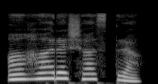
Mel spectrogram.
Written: ಆಹಾರಶಾಸ್ತ್ರ

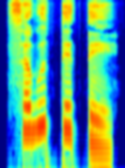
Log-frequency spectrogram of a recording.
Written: ಸೂಕ್ತತೆ

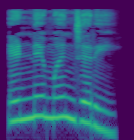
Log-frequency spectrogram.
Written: ಎಣ್ಣೆಮಂಜರಿ

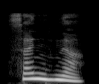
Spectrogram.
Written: ಸಂಜ್ಞಿ

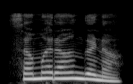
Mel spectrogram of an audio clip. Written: ಸಮರಾಂಕಣ

